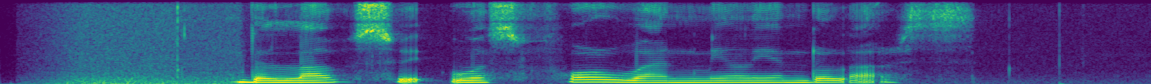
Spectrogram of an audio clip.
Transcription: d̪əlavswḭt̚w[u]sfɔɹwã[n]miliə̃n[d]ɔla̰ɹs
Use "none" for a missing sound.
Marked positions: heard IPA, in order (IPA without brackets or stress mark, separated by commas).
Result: ɔ, n, d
